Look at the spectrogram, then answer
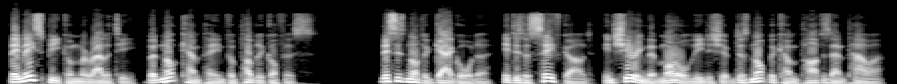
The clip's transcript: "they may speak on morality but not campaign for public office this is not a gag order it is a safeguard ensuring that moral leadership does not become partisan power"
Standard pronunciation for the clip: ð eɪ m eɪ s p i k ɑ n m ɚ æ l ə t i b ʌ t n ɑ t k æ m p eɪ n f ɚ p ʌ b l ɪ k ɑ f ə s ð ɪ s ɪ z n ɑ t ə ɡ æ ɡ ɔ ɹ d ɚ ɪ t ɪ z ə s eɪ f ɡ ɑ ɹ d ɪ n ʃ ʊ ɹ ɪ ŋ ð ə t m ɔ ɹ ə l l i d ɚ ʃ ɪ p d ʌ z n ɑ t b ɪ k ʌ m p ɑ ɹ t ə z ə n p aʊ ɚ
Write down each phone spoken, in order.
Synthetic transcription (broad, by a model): ð eɪ m eɪ s p i k n m ɚ æ l ə t i b ʌ t n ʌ t k æ m p eɪ n f ɚ p ʌ b l ɪ k ɑ f ə s ð ɪ s ɪ z n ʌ t ə ɡ æ ɡ ɔ ɹ d ɚ ɪ t ɪ z ə s eɪ f ɡ ɑ ɹ d ɪ n ʃ ʊ ɹ ɪ ŋ ð ə t m ɔ ɹ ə l l i d ɚ ʃ ɪ p d ʌ z n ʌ t b ɪ k ʌ m p ɑ ɹ t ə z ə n p aʊ ɚ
